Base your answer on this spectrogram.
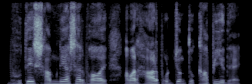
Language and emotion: Bengali, fearful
